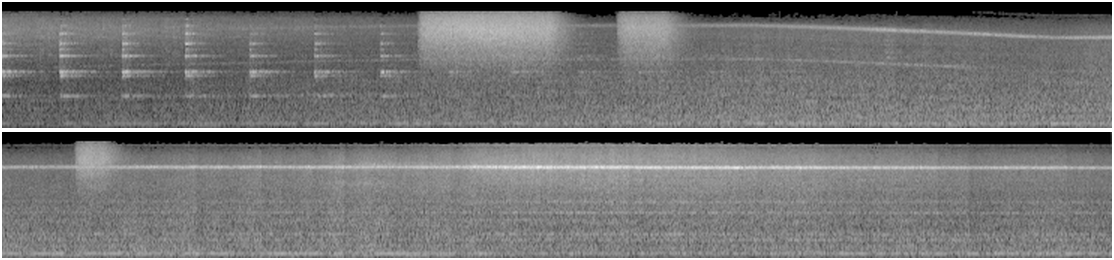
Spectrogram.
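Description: Diesel-hauled NJ Transit push-pull commuter train departing an underground station, with a bell ringing about twice a second for the first few seconds and a few short air hisses. Then come the steady drone of the train rolling past and a high whine that slides down and then holds, all growing louder as the locomotive nears.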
